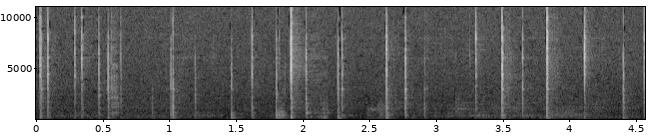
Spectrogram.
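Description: Both hands tap quickly on a large, flat glass vanity mirror with an LED frame, using long acrylic nails and fingertips. About nineteen quiet, sharp, bright clicks land in an uneven rhythm. Each one is dry and stops at once with no ring.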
